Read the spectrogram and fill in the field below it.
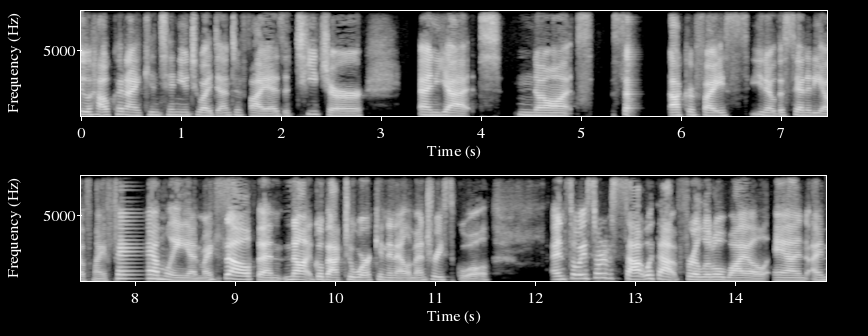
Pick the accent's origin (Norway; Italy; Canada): Canada; I am a Canadian military wife and I'm a mom of two little boys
